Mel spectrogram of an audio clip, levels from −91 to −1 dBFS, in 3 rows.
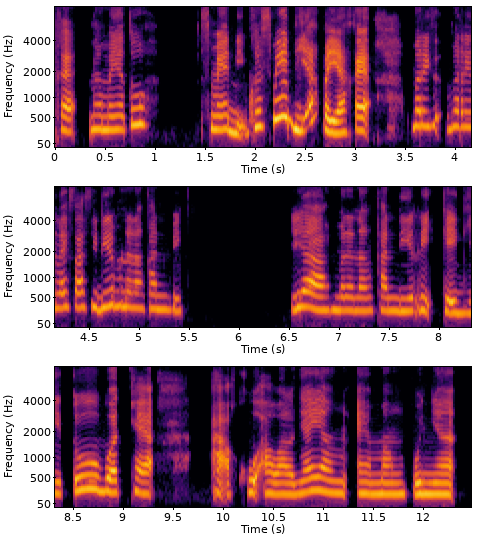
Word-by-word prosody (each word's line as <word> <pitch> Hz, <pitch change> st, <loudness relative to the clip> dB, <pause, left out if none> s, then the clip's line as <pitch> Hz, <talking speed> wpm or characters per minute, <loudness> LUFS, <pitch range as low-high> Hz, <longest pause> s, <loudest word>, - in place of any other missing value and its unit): kayak 245 Hz, -3 st, +2 dB
namanya 265 Hz, 0 st, 0 dB
tuh, 360 Hz, +1 st, +2 dB, 0.6 s
semedi 270 Hz, -6 st, +1 dB
bukan 315 Hz, -, +2 dB
semedi 465 Hz, -, +6 dB
apa 250 Hz, -, +3 dB
yah, 215 Hz, 0 st, +6 dB
kayak 255 Hz, -, +6 dB, 0.4 s
meri 330 Hz, 0 st, -1 dB, 0.2 s
merileksasi 310 Hz, +1 st, -4 dB
diri 315 Hz, +4 st, 0 dB
menenangkan 290 Hz, -4 st, -5 dB
pik 240 Hz, -, -8 dB, 1.1 s
Iya, 280 Hz, -3 st, +2 dB
menenangkan 250 Hz, -1 st, -5 dB
diri 245 Hz, +1 st, -4 dB
kayak 215 Hz, -3 st, -1 dB
gitu. 240 Hz, +8 st, 0 dB
Buat 225 Hz, -2 st, +4 dB
kayak, 215 Hz, -4 st, +1 dB, 0.5 s
"Ah, -, -, -1 dB
aku 225 Hz, -, -1 dB
awalnya 200 Hz, +2 st, -1 dB
yang 225 Hz, -5 st, 0 dB
emang 195 Hz, -1 st, -2 dB
punya 195 Hz, 0 st, +2 dB
255 Hz, 130 wpm, -21 LUFS, 215-290 Hz, 1.1 s, semedi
